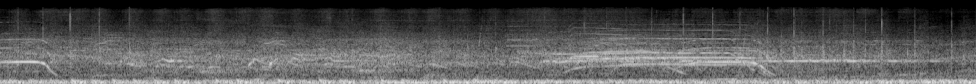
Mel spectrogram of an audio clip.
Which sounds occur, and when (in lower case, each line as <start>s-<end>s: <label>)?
0.0s-9.7s: crowd
0.0s-9.7s: mechanisms
0.0s-9.7s: music
1.0s-4.1s: female speech
5.3s-9.4s: shout
9.4s-9.5s: clapping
